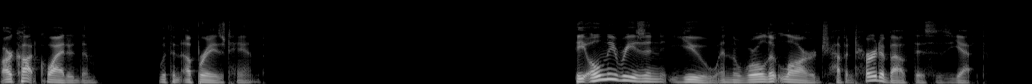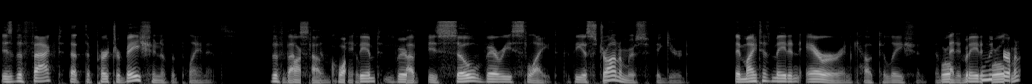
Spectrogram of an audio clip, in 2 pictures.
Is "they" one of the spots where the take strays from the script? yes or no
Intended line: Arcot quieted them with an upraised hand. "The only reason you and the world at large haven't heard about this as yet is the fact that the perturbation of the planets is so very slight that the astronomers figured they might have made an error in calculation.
no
